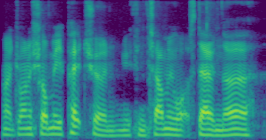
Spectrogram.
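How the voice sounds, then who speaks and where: A man's voice: mid-range voice, level tone, rapid-fire, no room sound. A man narrating a casual ghost-hunt vlog as a paranormal investigator, musing aloud to himself and to spirits. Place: outdoors on a path at night.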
